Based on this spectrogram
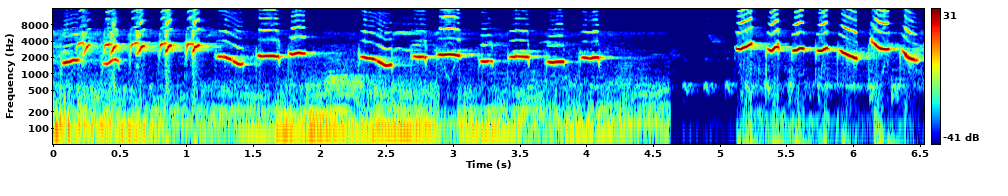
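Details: Greater green leafbird singing continuously: loud, clear whistled phrases that swoop up and down, delivered in quick series, with a brief pause before a fresh burst of rapid, ringing notes.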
